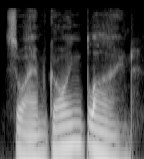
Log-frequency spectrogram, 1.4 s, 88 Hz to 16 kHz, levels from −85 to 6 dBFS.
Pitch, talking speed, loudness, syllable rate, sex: 110 Hz, 210 wpm, -16 LUFS, 3.9 syllables/s, male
